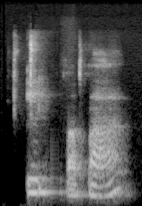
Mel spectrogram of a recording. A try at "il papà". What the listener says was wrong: Il papà. Exacto. Il papà.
